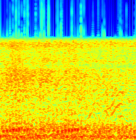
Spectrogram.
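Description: A motorcycle engine runs close by with a rough rumble.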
